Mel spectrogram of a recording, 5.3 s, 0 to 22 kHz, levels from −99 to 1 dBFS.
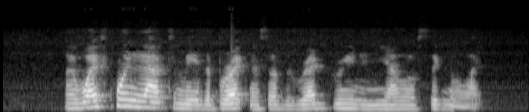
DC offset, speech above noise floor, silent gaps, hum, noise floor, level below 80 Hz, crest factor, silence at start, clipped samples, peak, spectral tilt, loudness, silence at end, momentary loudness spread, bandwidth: under 0.1%; 48 dB; none; none; -67 dBFS; -68 dBFS; 20 dB; 0.65 s; under 0.1%; 0 dBFS; -9.5 dB/octave; -19 LUFS; 0.5 s; 13 LU; 5.8 kHz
